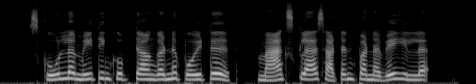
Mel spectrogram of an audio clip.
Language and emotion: Tamil, sad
